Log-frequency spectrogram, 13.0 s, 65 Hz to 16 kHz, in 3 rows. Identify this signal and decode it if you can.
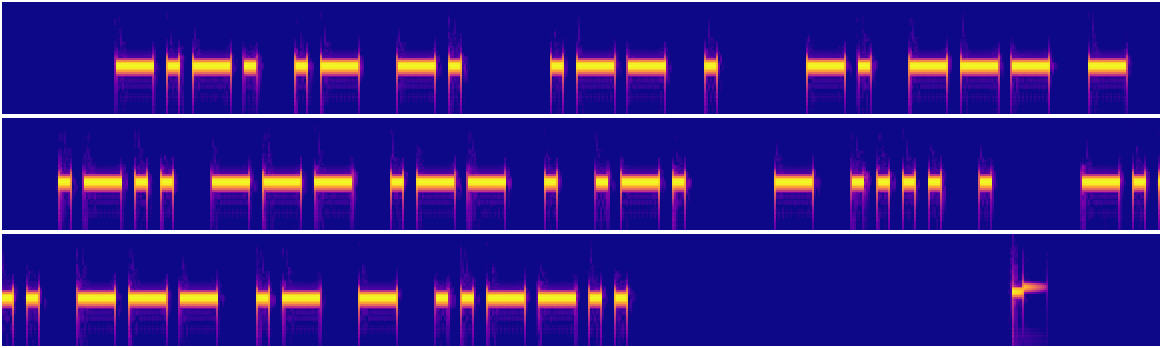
Morse code, heard as a keyed tone, about 25 wpm, 700 Hz. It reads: CAN WE NOT LOWER THE BOAT?
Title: Sentences from Top 1000 Words - Review Part 4 - 25wpm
